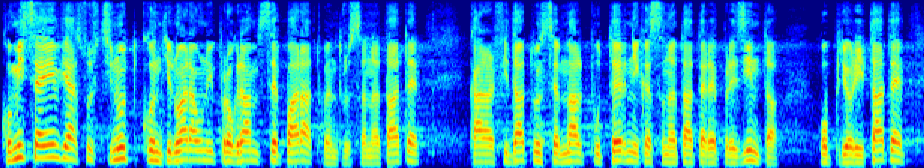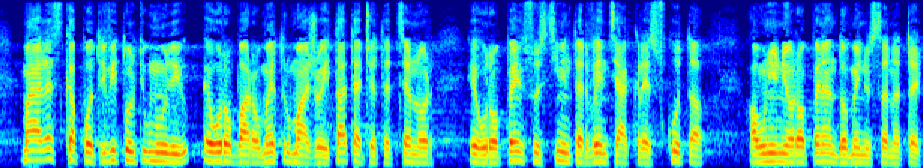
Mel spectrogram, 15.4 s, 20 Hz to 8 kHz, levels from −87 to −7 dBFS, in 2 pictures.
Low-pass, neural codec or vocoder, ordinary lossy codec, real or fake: none; none; none; real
